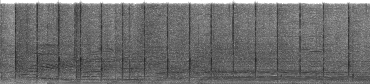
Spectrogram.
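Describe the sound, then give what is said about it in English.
A comedy show audience claps wildly to welcome comedian Yuri Kagan, a dense, continuous wash of hand claps with sharp individual smacks, loud and sustained for several seconds, with steady tonal sound running beneath. “Clap wildly for Yuri Kagan.”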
